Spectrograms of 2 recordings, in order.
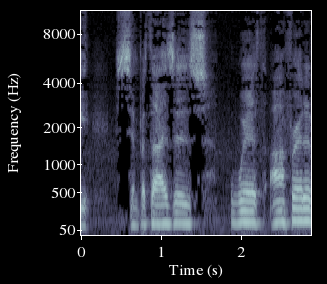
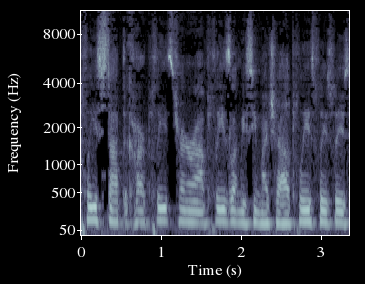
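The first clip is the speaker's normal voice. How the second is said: mock desperate pleading tone, repeated over and over; 2 semitones higher than usual. Recounting how someone begged to have the car turned around, retelling desperate begging. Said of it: "goes from like begging and pleading".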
